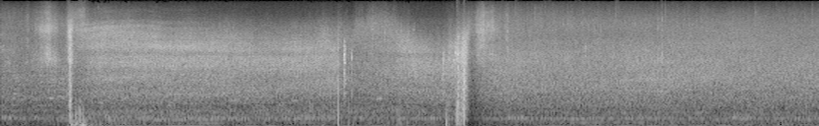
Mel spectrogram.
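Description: Steady rain on a city street, with the hiss of a car's tyres passing on the wet road. A few sharp knocks cut through, the loudest about a second in and about six seconds in.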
